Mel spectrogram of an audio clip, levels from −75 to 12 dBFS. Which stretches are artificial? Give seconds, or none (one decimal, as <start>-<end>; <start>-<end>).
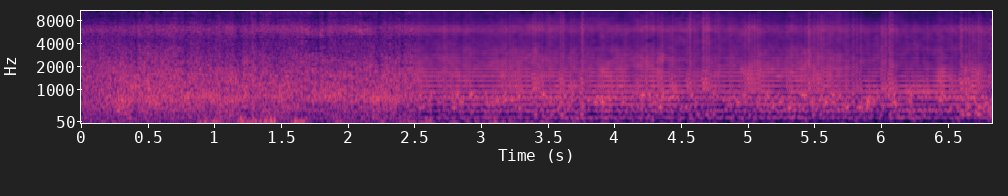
2.5-6.8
